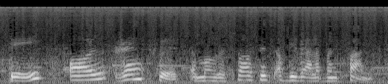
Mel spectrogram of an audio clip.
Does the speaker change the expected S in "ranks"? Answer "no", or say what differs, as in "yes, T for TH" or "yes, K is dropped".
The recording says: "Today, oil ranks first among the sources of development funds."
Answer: yes, S is dropped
